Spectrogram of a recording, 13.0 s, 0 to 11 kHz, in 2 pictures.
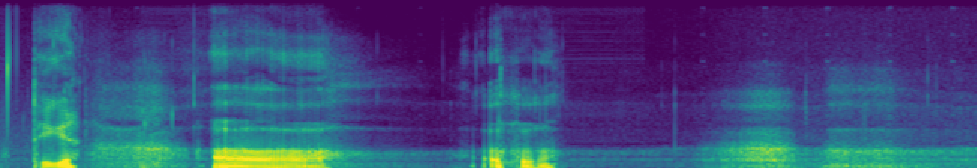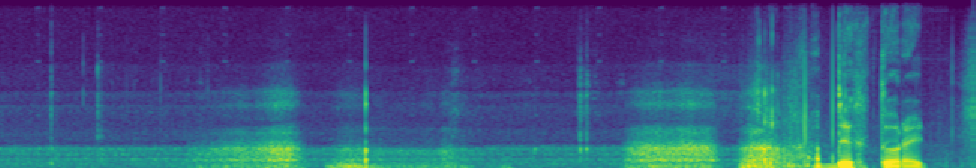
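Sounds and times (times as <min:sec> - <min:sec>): faint plastic clicks: 0:06.2 - 0:07.7
breaths and sniffs: 0:07.8 - 0:10.0, 0:10.6 - 0:12.0.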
